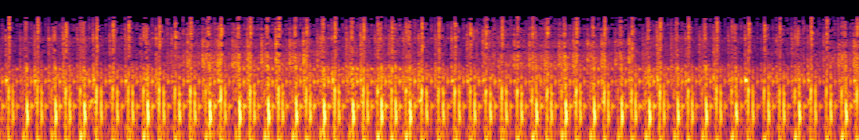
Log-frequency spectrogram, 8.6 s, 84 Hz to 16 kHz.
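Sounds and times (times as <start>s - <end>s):
well-drilling rig engine chugging in a house yard: 0.0s - 8.5s.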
